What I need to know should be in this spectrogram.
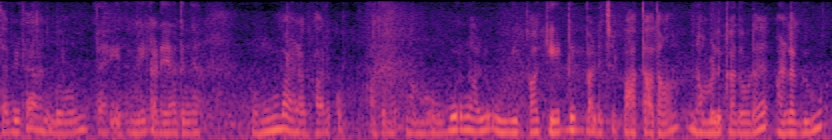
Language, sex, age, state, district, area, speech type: Tamil, female, 18-30, Tamil Nadu, Salem, urban, spontaneous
